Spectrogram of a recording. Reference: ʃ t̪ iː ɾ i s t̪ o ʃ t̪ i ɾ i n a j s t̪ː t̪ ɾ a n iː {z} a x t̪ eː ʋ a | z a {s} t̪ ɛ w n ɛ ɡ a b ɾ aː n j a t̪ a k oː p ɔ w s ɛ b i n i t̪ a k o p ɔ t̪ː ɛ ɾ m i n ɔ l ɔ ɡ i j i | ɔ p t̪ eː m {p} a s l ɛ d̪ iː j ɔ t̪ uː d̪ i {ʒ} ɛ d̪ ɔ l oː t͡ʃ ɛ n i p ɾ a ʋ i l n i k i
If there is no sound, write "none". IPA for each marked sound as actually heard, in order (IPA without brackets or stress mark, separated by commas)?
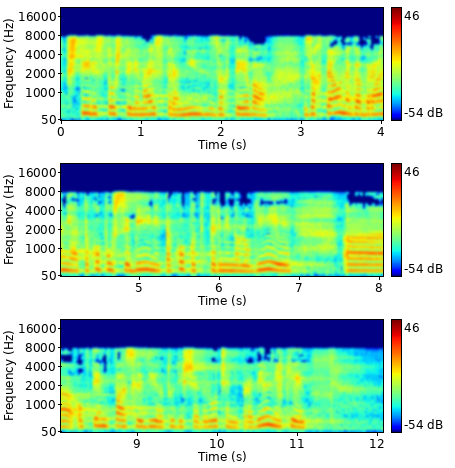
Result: z, x, p, ʃ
